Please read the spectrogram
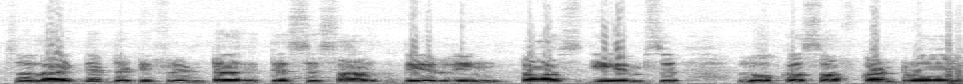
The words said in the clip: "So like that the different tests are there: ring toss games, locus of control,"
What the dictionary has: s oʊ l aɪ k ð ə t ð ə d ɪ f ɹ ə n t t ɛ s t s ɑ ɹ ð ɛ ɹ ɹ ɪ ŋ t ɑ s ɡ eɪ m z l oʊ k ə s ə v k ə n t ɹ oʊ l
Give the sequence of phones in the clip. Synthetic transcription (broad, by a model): s oʊ l aɪ k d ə t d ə d ɪ f ɹ ə n t t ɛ s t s ɑ ɹ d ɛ ɹ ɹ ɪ ŋ t ɑ s ɡ eɪ m s l oʊ k ə s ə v k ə n t ɹ oʊ l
